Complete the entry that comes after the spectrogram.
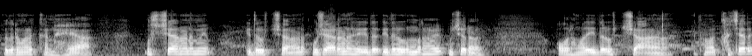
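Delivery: normal talking voice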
